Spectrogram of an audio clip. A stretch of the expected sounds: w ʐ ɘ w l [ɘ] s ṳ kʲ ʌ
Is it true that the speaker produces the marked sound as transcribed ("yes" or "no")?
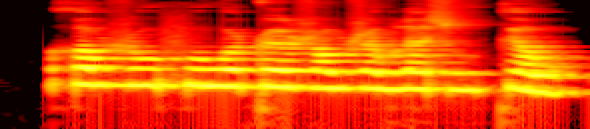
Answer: yes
